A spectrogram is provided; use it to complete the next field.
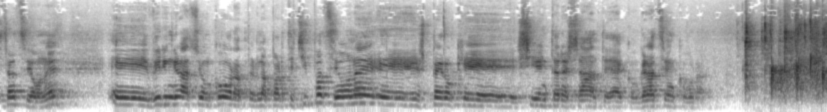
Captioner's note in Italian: Applauso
